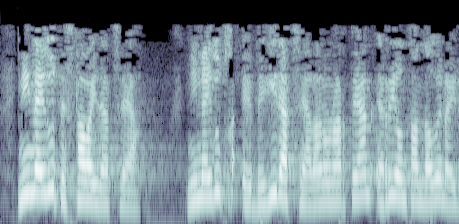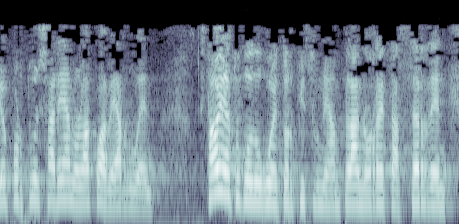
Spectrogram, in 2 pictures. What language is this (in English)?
Basque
